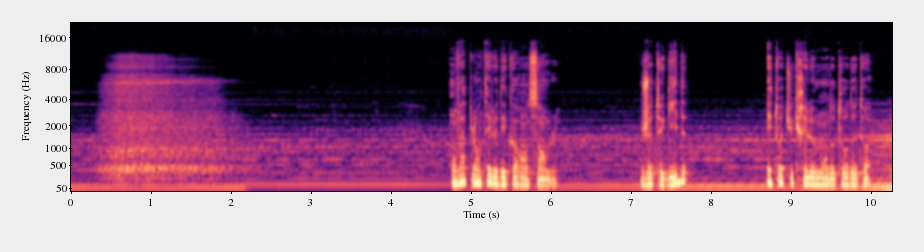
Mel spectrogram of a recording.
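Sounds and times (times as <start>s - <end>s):
slow calm exhale during a guided breathing exercise: 0.0s - 2.7s
speech: 4.8s - 6.2s, 7.1s - 7.8s, 8.7s - 10.1s.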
